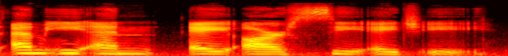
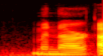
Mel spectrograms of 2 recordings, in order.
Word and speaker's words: Menarche: But it's M E N A R C H E, Menarca.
